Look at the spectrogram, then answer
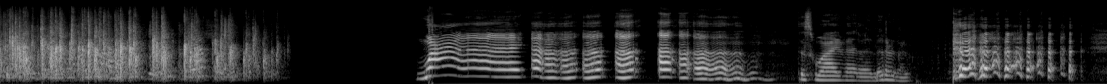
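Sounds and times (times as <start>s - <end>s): woman singing unaccompanied: 4.2s - 7.7s.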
